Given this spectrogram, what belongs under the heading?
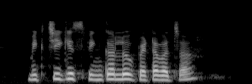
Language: Telugu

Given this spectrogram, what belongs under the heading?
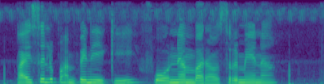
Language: Telugu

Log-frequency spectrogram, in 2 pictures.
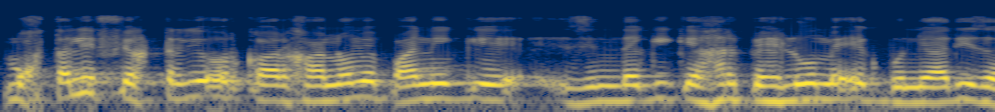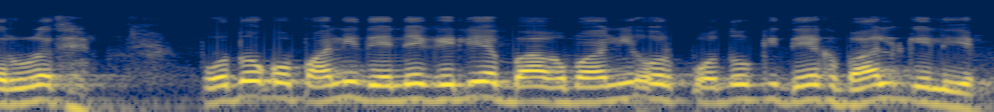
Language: Urdu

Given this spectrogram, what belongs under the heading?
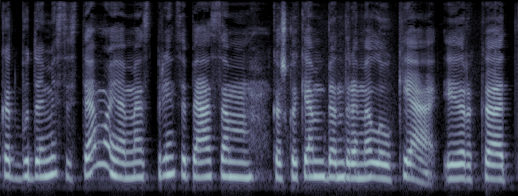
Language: Lithuanian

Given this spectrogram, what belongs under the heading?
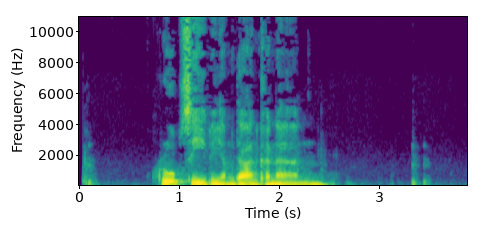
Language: Thai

